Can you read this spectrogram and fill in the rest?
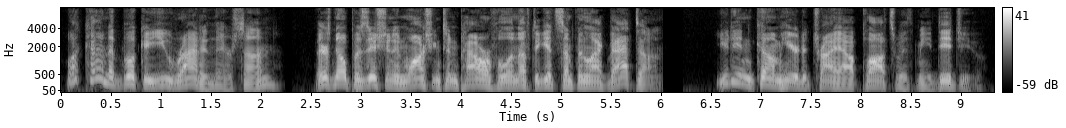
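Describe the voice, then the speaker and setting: A gruff older senator talks down to a younger man. A man voices him in a plain, dry audiobook read. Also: fairly high pitch, big pitch swings, normal speed, pushed and bright, no room sound, voice pushed up, full character voice. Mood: dismissive. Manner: gruff, patronizing.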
